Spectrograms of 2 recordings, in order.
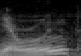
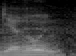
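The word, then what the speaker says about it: Jeroen: you say yes sir sometimes i try to say your name in english it then it sounds really weird because it's like yaroon but i should just pronounce it like the dutch way like gerund that's how it is so let's see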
